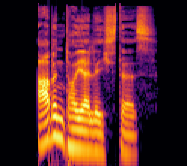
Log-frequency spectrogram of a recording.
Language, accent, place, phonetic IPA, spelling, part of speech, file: German, Germany, Berlin, [ˈaːbn̩ˌtɔɪ̯ɐlɪçstəs], abenteuerlichstes, adjective, De-abenteuerlichstes.ogg
- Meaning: strong/mixed nominative/accusative neuter singular superlative degree of abenteuerlich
